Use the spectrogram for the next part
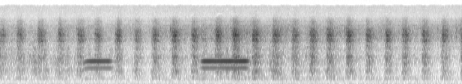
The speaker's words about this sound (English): Sometimes they need to warn people they're coming. So steam engines blow their whistles.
